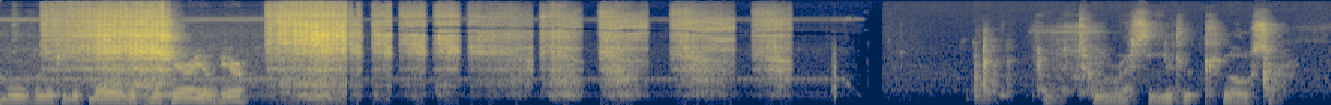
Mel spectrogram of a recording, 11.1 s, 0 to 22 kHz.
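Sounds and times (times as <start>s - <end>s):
lathe whine: 0.0s - 1.6s, 2.2s - 6.6s
gouge cutting wood on lathe: 0.3s - 1.6s, 2.2s - 6.6s.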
